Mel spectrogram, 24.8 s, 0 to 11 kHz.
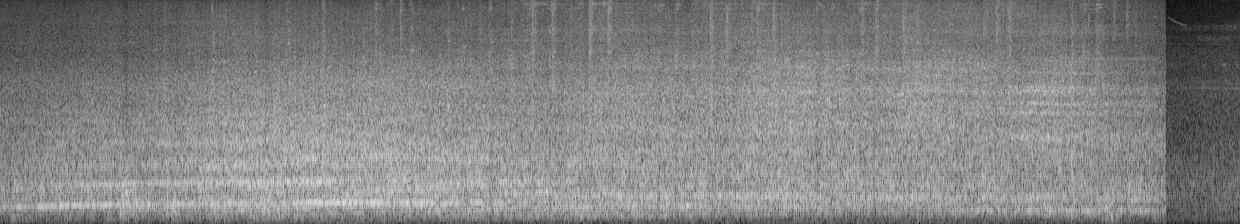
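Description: EP07 electric locomotive pulling away with a passenger train, its traction motors whining and rising in pitch as it accelerates. The coaches then roll past with steady wheel rumble and clatter over the rail joints. Near the end the sound cuts off abruptly to a much quieter background.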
